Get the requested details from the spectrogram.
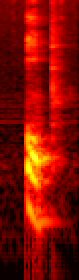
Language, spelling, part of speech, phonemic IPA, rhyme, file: Dutch, op, adverb / preposition / adjective, /ɔp/, -ɔp, Nl-op.ogg
- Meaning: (adverb) 1. up 2. onto, up onto 3. so as to finish or use up 4. Used in separable verbs meaning “to go away” with rude connotations; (preposition) on, upon; indicates physical location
